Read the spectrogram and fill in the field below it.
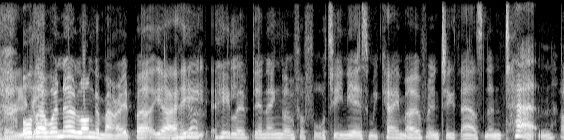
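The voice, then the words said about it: English accent, not Texan. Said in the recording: “that's not a Texas accent ... I'm from England”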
